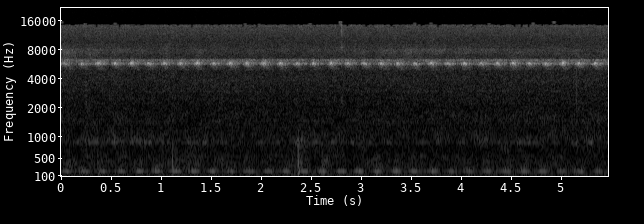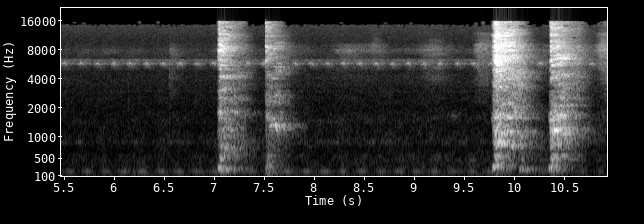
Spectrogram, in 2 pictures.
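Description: A cricket trilling steadily and high-pitched over a low electrical hum. About seven seconds in and again near the end, a person coughs twice in quick succession, the loudest sounds in the clip.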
